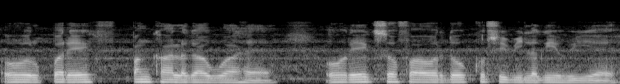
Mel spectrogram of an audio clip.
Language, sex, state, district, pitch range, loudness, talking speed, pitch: Hindi, male, Rajasthan, Bikaner, 100-110 Hz, -16 LUFS, 165 wpm, 110 Hz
